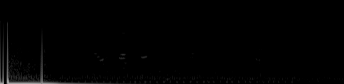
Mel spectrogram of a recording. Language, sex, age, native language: Icelandic, female, 60-69, Icelandic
